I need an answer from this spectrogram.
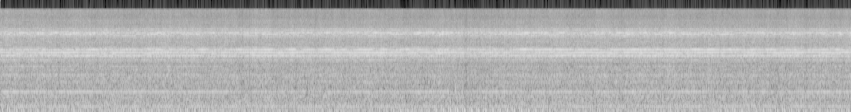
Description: A helicopter hoovering in mid air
